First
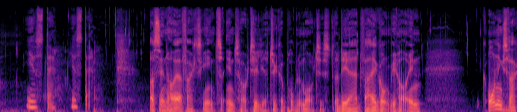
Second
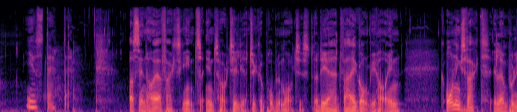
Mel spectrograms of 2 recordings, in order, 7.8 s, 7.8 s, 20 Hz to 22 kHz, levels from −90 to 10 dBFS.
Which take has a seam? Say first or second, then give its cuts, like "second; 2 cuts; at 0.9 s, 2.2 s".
second; 2 cuts; at 0.9 s, 6.5 s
